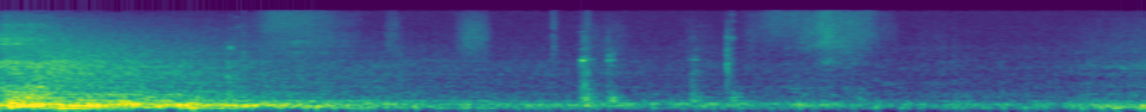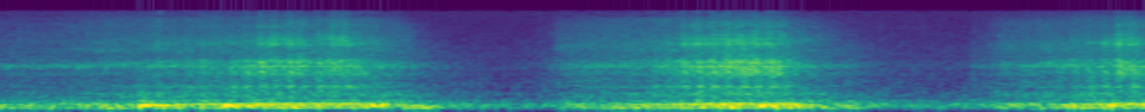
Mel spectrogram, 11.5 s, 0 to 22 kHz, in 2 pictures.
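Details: 1978 Chevy K10 V8 knocks when going from idle to wide open throttle or under load; rough knocking heard as throttle is blipped repeatedly from idle.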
